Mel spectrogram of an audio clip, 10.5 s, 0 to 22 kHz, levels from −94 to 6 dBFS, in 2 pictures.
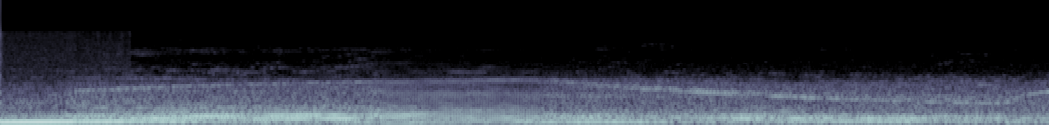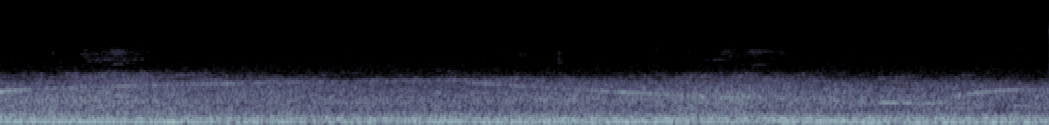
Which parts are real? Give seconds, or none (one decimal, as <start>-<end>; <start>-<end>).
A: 0.0-1.9; 2.7-10.5

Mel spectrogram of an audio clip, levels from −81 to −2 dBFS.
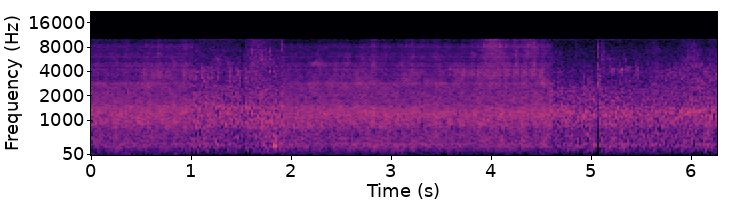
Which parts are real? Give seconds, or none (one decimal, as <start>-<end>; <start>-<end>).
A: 1.0-1.9; 4.6-6.3

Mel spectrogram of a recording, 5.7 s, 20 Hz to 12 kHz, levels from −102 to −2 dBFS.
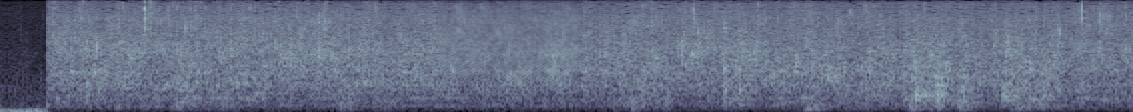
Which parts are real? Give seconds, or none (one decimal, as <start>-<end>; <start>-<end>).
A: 0.0-2.2; 2.9-5.7

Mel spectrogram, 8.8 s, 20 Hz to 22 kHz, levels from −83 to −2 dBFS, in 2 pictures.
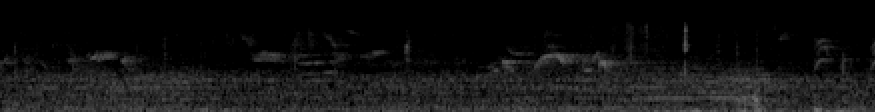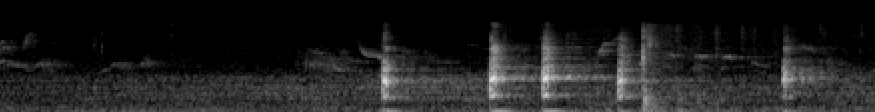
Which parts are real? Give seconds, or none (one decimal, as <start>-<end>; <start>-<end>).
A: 0.0-8.8

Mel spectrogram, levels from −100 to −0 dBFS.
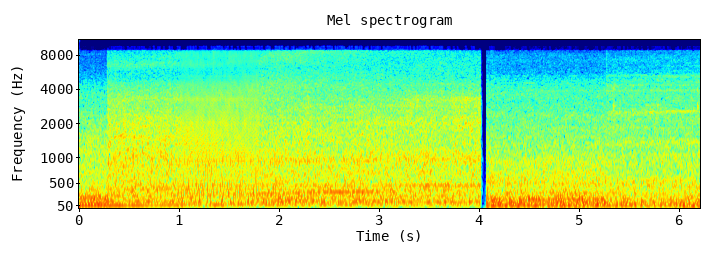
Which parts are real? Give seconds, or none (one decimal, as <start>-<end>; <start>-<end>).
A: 0.0-1.0; 1.8-6.2

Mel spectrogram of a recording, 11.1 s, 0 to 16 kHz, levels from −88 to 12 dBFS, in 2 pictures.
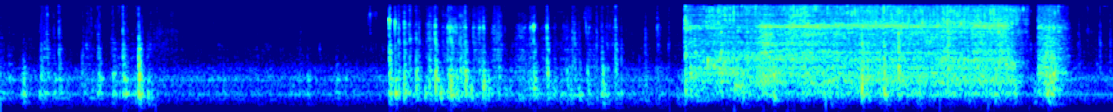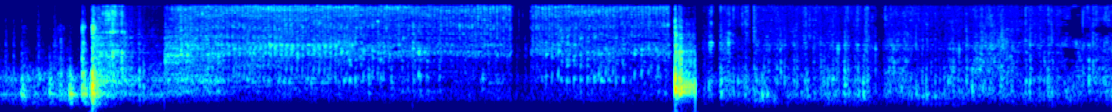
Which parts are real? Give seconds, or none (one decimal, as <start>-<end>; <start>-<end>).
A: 0.0-11.1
